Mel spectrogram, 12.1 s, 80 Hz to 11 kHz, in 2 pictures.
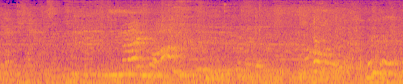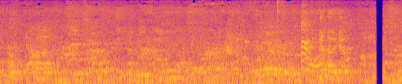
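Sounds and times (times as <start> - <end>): children playing and chattering: 0.0 - 12.0.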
